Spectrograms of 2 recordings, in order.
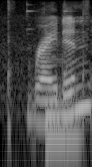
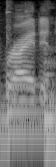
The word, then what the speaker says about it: Raiden: spelling but different pronunciation I think his is Ryden and then Mortal Kombat is Raiden I think but yes that character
